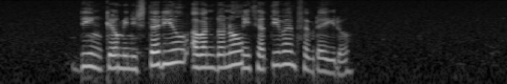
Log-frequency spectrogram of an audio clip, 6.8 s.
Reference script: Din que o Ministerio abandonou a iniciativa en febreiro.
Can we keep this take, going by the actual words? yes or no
no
